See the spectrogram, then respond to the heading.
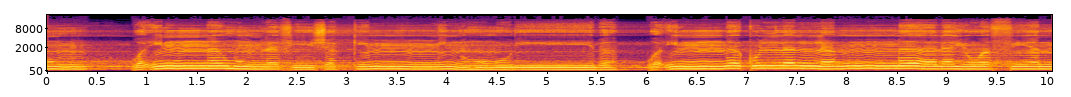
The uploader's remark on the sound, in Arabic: هذا التسجيل من صلاة التراويح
